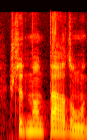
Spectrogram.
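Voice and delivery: high-pitched, mildly contrite apology; humble Alice. A narrator's reading. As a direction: apologise meekly as a little girl. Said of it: "dit Alice très humblement".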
